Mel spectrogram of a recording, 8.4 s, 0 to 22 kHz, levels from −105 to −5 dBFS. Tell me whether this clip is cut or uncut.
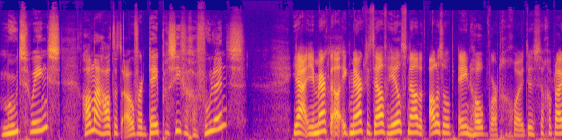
uncut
